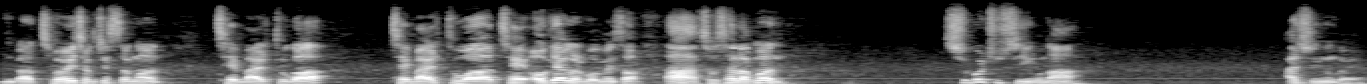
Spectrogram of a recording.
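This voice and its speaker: A man's fairly high voice at a fairly slow pace, with ordinary pitch variation, big swings in loudness and long, frequent pauses. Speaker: pastor. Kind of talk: sermon.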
